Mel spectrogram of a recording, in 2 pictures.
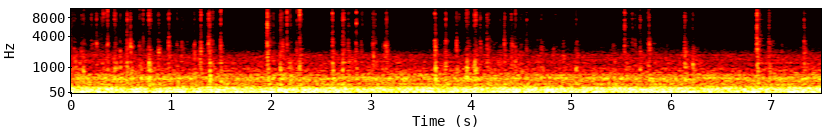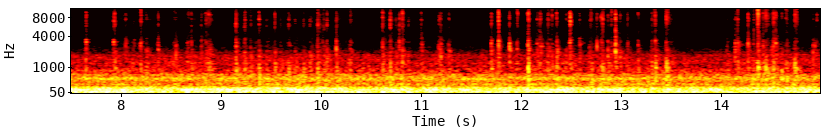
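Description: Fingertips type continuously on the plastic keycaps of a black plastic Perixx Periboard 612 wireless Bluetooth ergonomic split keyboard with a hollow housing, lying on a grey laminate desk. A dense, steady stream of quick clacks runs throughout, with a deep, hollow low-end thump under each keystroke and brief bright ticks on top.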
